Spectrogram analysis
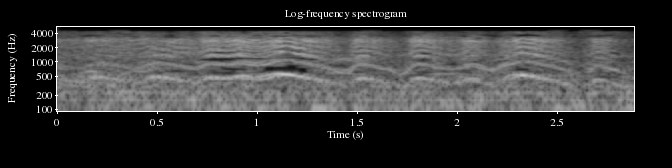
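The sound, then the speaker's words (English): A loud chorus of many pairs of king penguins tipping their heads back and singing, with overlapping buzzy, kazoo-like calls of wavering, rising and falling pitch, filling the whole clip without pause. “Some king penguins form breeding colonies that number in the tens of thousands, and when many pairs tip their heads back and sing, it sounds like the world's largest kazoo band.”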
